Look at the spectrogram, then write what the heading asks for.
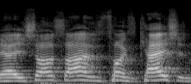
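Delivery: loud yell. Retelling talking to a patron over blaring music: imitating his own yelling.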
